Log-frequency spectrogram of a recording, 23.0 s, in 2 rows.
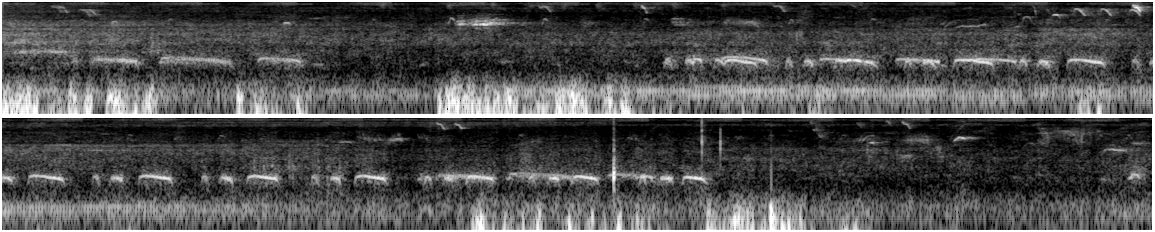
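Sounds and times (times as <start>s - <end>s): low rustles and bumps: 4.3s - 6.6s, 18.6s - 20.2s
bird calling rising and falling: 6.5s - 18.7s.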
